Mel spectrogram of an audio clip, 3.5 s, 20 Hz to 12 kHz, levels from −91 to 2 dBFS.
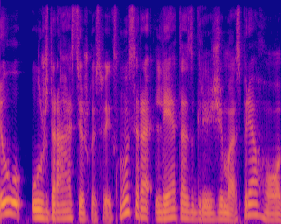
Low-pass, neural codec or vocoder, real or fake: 10.8 kHz; none; real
